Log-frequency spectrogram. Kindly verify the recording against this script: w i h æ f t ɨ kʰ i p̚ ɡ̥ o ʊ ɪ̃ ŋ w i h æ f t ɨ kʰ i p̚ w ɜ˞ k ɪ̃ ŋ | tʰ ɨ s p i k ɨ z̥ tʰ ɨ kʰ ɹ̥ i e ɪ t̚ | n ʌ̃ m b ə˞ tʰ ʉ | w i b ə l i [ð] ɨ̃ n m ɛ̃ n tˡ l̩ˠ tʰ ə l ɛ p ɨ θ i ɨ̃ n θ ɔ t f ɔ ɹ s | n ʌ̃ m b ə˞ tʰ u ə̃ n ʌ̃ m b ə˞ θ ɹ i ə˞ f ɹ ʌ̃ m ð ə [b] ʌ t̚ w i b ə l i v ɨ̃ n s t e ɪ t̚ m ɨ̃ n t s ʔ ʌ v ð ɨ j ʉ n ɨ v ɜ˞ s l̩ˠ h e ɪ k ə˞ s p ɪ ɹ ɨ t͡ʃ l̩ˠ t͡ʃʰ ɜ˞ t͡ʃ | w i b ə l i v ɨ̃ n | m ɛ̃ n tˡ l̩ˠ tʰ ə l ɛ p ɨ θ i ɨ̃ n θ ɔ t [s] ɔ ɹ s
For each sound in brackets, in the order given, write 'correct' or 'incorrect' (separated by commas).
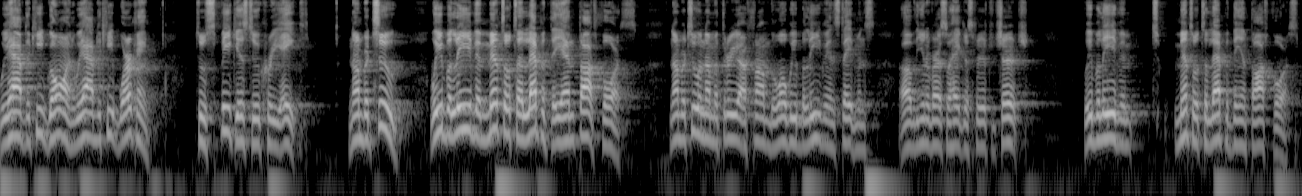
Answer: incorrect, incorrect, incorrect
